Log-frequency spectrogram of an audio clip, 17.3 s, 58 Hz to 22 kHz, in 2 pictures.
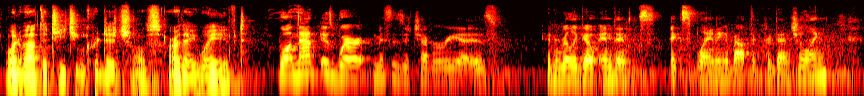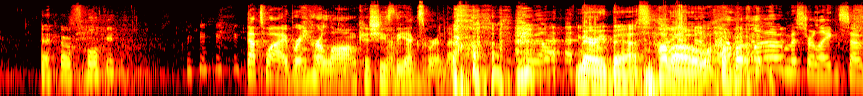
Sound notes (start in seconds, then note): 10.4 chuckles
